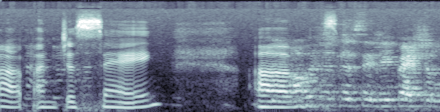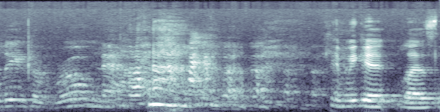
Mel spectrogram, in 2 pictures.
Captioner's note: laughter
